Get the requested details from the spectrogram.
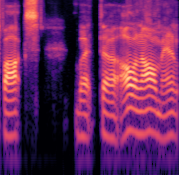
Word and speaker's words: Fuchs: it's Matt Fox, but it's spelled not exactly spelled Fox, not what the Fox say. – No, it's spelled F-U-C-H-S.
